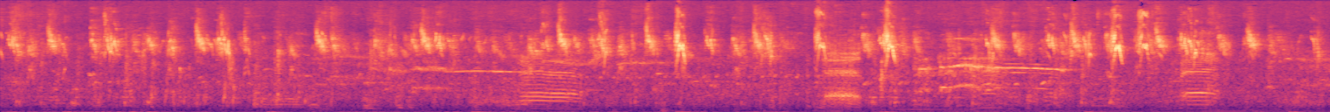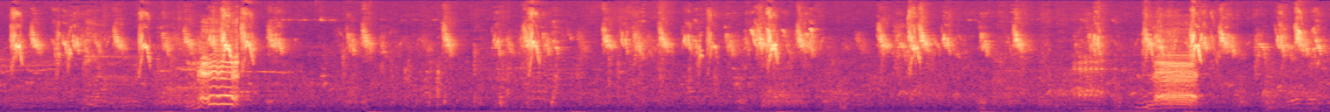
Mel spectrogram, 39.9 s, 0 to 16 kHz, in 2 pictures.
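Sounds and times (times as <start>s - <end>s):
birds chirping: 0.0s - 39.9s
farm animals calling: 0.0s - 39.9s.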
